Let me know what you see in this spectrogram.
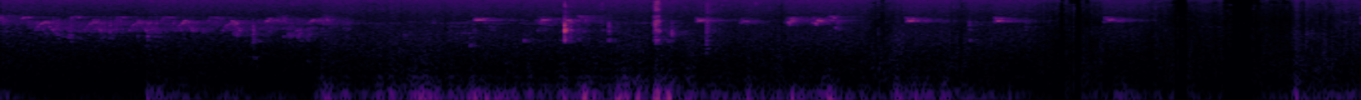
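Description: Birds chirping in short, high, repeated calls over a low, uneven rumble, with a few sharp clicks about three seconds in.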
